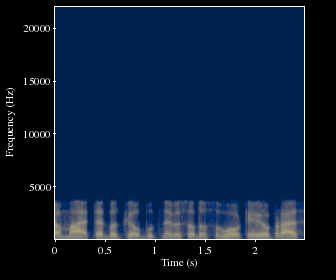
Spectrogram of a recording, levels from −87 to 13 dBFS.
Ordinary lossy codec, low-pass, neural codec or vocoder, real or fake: Opus, 32 kbps; 3.6 kHz; codec, 16 kHz, 0.3 kbps, FocalCodec; fake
